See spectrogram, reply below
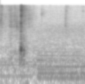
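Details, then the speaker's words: Jaw joint (temporomandibular joint): a single sharp snap/click when moving the jaw, presented as a sign the joint is not right, with the disc out of place. "you did you hear that snap anytime you hear a snap it's an indication that something is not so right"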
